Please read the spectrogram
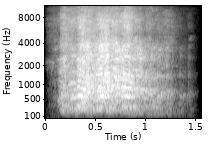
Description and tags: Recorded inside with a group of about 15 people.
